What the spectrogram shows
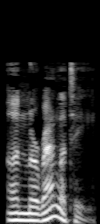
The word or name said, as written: unmorality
